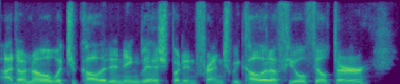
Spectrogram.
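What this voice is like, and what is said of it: French Acadian accent impression. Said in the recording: “the accent there. That's funny.”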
